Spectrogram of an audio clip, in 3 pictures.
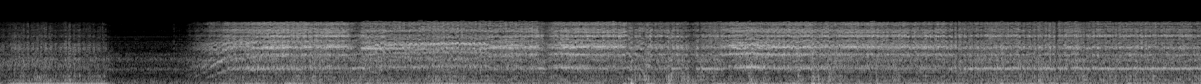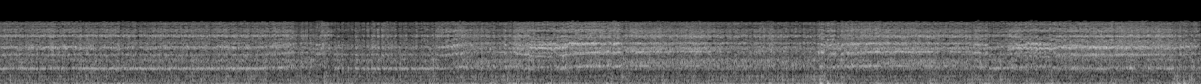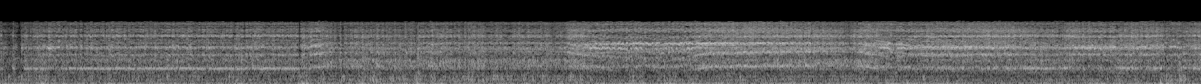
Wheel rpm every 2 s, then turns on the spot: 30, 140, 200, 200, 200, 200, 200, 210, 210, 230, 230, 200, 200, 200, 230, 210, 220, 200.
0-2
